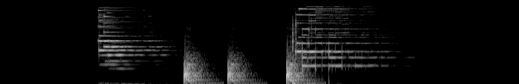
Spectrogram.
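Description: Coins jingle in a game as a prize tower fills.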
